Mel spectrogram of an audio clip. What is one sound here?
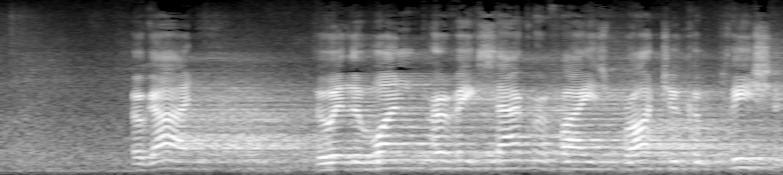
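A man chants in a large echoing hall, heard through a microphone.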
